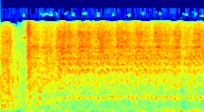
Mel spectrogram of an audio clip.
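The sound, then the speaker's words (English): A car engine cranks with a steady, loud grinding whir, turning over continuously for a few seconds without catching, and no voices. “to test whether a car could even run on hydrogen in the first place”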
